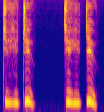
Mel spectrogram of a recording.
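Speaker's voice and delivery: put-on high, thick, feeble voice of a sick child; strained, weak childlike voice. A narrator's reading. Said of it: "I heard the thick, weak voice".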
